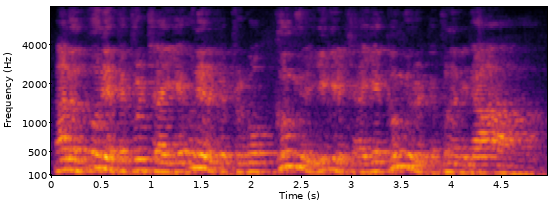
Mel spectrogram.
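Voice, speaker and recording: A man's voice: fairly high pitch, expressive, a little fast, a little mellow. A man preaching a sermon, telling stories and drawing out phrases for emphasis, in a church. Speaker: pastor. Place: church sanctuary. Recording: roomy church sound, mic from a distance, faint room noise.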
